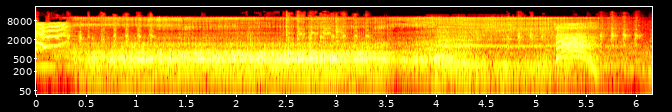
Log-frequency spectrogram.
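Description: Dinosaur roar sound effect for a T-Rex: a long, loud growling roar of about four and a half seconds, with a short high cry falling in pitch near the end.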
